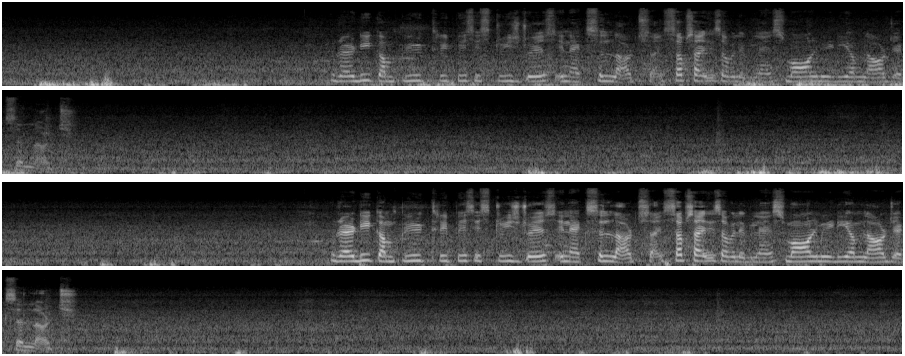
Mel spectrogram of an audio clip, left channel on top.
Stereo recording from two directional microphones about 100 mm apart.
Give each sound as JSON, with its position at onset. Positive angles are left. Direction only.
{"t": 3.3, "sound": "speech", "side_deg": -50}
